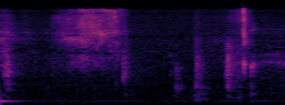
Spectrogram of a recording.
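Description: A brief soft rustle about half a second in, then a few faint small clicks near the end, in a quiet room.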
